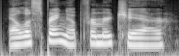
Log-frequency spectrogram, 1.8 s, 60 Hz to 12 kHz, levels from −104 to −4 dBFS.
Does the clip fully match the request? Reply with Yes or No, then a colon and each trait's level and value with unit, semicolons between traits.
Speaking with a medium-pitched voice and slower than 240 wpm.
No: high, 195 Hz; average, 200 wpm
